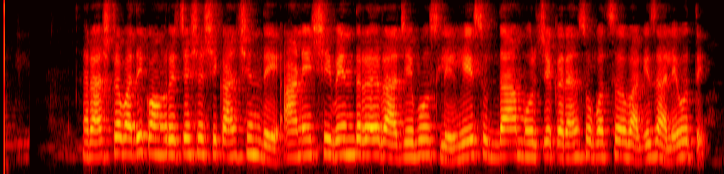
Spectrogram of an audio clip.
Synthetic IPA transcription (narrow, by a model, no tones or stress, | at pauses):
ɾaʂʈɾəʋad̪iːkɔ̃ŋɡɾest͡ɕaɕəɕikanɕind̪eʔaɽ̃iɕiʋend̪ɾəɾad͡ʑebʱosleɦesud̪ʱːamoɾt͡ɕekəɾjans̬obət̪səɦbʱaɡiːd͡zʱaleɦot̪e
